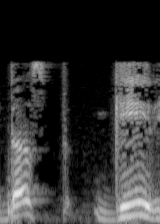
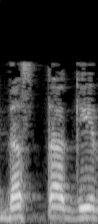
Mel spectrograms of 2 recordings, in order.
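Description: First: The word is said as dast-gir, tightly joined. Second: The middle of the word is said another way. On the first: The speaker calls it right. "یہ صحیح ادائیگی ہے" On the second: The speaker calls it wrong. "دستگیر نہیں"

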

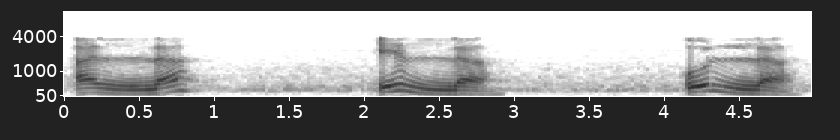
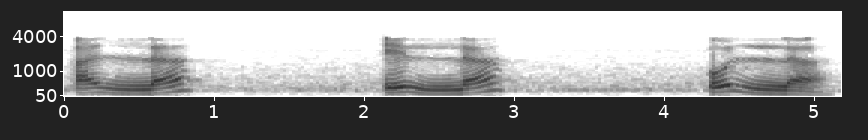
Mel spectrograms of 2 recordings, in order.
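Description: Both takes have the same delivery.

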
